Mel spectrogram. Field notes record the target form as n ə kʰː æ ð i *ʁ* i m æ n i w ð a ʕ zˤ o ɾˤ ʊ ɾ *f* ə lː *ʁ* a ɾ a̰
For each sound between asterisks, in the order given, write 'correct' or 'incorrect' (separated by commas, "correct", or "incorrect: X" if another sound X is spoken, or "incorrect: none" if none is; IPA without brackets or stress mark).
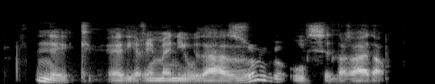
correct, incorrect: s, correct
